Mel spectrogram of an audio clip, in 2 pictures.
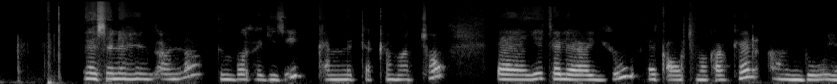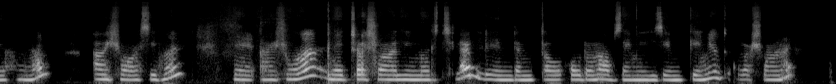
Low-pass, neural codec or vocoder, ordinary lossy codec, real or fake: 19.8 kHz; codec, 44.1 kHz, 2.6 kbps, DAC; Opus, 16 kbps; fake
